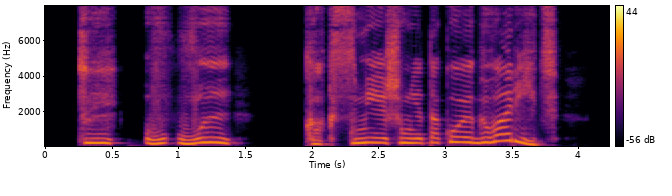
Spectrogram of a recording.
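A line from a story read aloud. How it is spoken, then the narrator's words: Trembling gasp. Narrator (Russian): охнула она дрожащим голосом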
